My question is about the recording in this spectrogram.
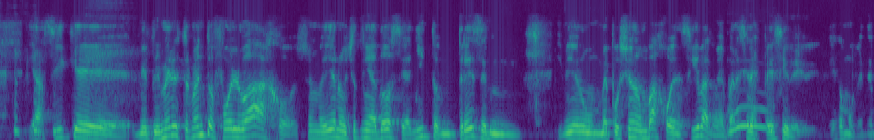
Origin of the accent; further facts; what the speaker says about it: Tandil, Buenos Aires Province, Argentina; now in Ayacucho, Argentina; soy nacido en Tandil, yo soy tandilense. Ah, bien, soy tandilense, enamorado de Tandil, y vivo hace unos 12 años en Ayacucho, pero siempre tengo el corazón tira al pueblo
